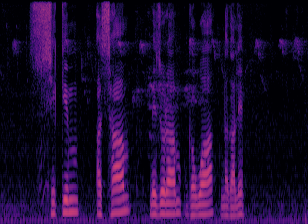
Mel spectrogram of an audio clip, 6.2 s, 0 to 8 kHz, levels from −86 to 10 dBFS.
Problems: background sounds at intervals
